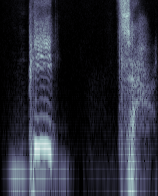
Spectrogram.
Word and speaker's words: pizza: In Italian, the S's sound like Z's and the Z's sound like TS in Italian. So that's why this one is, I hope I got that right. The food is called pizza, pizza.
